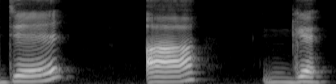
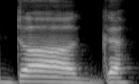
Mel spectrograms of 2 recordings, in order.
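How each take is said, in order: First: د، ا، گ as three separate sounds with pauses; isolated letter sounds د، ا، گ, the vowel hit loud; sounded out. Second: Said in the usual way. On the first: Shown as a demonstration. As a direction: sound out داگ bit by bit: "d", "o", "g".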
